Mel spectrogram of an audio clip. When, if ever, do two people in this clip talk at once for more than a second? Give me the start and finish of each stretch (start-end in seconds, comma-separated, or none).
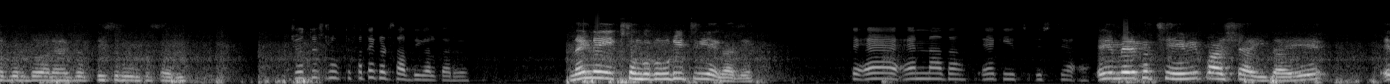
none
